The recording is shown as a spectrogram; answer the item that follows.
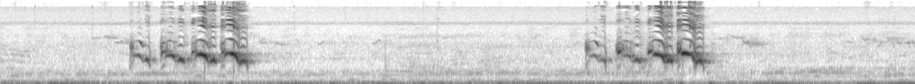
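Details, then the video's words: Black-naped oriole giving a loud voice: two short phrases of liquid, fluty, looping whistled notes, each phrase about a second long and several seconds apart, over a steady low rumble. "kepodang kuning si burung pesolek dengan suara lantang"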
